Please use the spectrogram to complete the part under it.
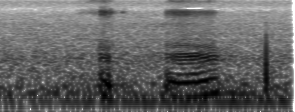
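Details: Sleeping Chihuahua puppy Gigi gives a short, breathy snore, a brief wheezy rasp with thin whistled overtones lasting about a quarter second, preceded by a faint sniff, against a low constant hum.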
